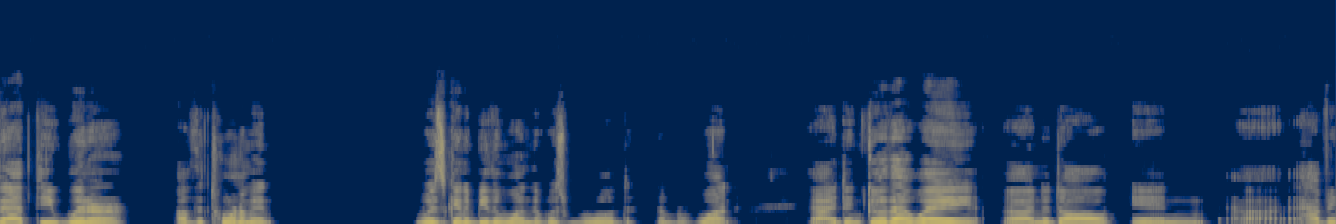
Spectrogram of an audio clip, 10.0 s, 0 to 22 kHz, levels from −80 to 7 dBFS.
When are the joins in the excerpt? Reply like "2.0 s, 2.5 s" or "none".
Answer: 7.3 s, 8.4 s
